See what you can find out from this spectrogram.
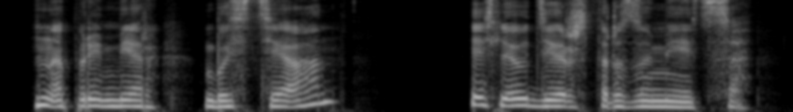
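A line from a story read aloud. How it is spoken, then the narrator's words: Wry snort. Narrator (Russian): хмыкнула я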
